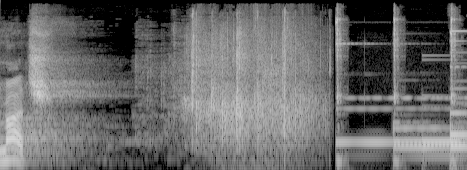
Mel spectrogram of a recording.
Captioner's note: applause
